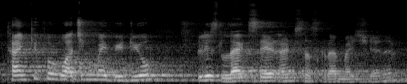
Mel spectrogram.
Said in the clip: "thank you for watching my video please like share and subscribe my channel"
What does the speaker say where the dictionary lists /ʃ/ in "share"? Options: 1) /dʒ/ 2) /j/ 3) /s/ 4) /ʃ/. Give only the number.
3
